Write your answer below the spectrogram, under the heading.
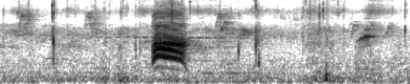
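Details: Crows fighting over food: one loud, harsh, hoarse caw lasting under half a second, set against quiet outdoor background with a few faint clicks and distant chirps.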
